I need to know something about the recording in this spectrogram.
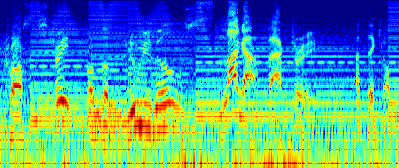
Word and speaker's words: Louisville: from Lou Ville Kentucky took me a couple of times to learn how to pronounce that correctly I was calling it Lewisville much to my shrin Louisville Kentucky future home of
